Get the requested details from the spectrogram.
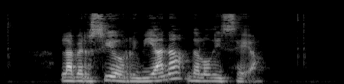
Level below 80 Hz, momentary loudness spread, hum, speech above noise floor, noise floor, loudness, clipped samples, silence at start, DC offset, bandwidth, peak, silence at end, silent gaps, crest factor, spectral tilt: -64 dBFS; 10 LU; none; 38 dB; -63 dBFS; -24 LUFS; under 0.1%; 0.6 s; under 0.1%; 11.5 kHz; -6 dBFS; 0.85 s; none; 20 dB; -4 dB/octave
